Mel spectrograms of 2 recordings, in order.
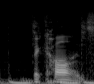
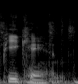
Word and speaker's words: pecans: in California you get stuff like peans pecans not peans specifically specifically Ally not peans cuz that's the incorrect way to say it PE these nuts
